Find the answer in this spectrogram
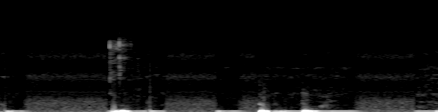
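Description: Computer mouse clicking: three sharp clicks, one about a second in and two close together near the end, over a low hum.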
